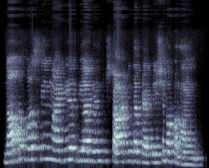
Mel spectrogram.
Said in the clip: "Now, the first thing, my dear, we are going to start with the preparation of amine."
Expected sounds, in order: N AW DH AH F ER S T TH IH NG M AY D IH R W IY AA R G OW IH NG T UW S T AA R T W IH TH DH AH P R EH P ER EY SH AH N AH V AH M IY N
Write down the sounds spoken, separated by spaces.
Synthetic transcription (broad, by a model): N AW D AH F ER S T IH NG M AY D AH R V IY AA R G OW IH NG T UW S T AA R T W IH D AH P R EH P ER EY SH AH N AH P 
